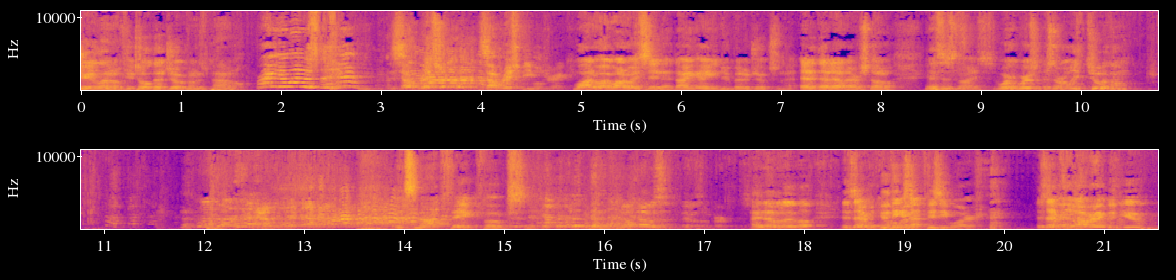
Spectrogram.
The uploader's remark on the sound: This episode is LIVE from The Kennedy Center in Washington, D.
